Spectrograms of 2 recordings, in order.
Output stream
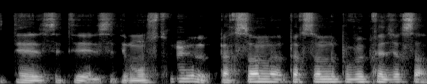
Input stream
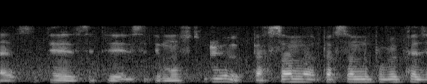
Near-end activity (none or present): none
